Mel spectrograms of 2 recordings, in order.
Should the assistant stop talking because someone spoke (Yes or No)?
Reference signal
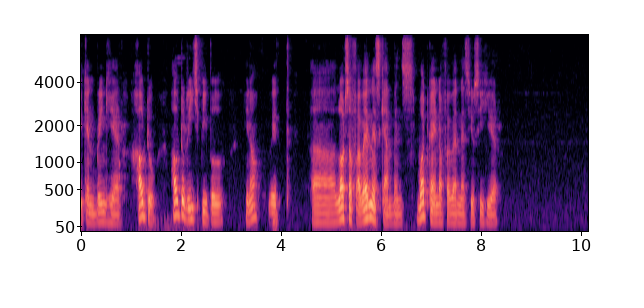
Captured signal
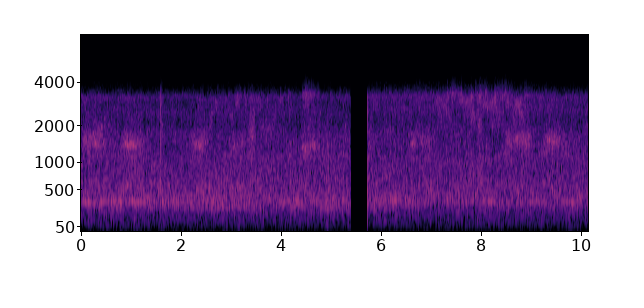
No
